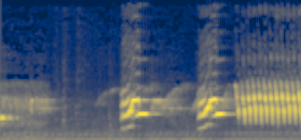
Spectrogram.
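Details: Canary song fragment: a faint whistled trill, two loud short rising-falling notes about a second apart, then a quick buzzy rolling trill at the end.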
